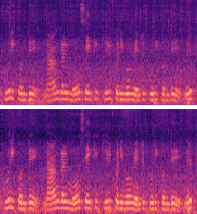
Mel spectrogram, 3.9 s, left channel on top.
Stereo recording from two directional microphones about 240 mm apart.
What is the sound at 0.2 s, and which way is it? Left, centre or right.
A woman's voice, centre.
